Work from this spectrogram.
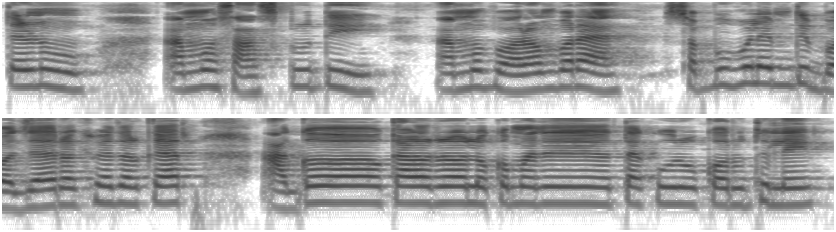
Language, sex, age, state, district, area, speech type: Odia, female, 45-60, Odisha, Kendujhar, urban, spontaneous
